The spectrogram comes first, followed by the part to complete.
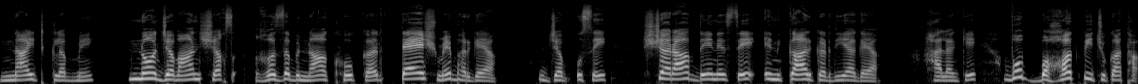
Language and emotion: Urdu, angry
